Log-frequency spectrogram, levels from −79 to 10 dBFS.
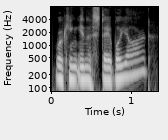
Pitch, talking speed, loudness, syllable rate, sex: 170 Hz, 225 wpm, -15 LUFS, 5.9 syllables/s, female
